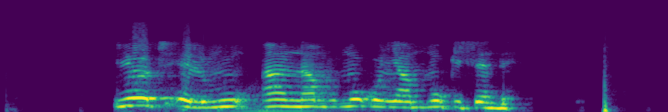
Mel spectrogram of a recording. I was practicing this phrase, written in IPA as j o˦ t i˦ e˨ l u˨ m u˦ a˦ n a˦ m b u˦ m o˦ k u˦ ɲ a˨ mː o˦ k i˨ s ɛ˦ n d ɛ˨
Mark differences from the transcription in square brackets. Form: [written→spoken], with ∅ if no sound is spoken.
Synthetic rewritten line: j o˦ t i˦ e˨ l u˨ m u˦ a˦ n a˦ m b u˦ m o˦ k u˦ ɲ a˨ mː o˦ k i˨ s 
